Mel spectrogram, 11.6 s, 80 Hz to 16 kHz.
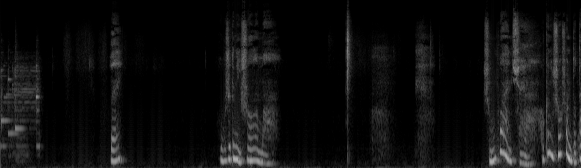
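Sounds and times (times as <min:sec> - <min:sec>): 
mobile phone ringtone for an incoming call: 0:00.0 - 0:00.9
speech: 0:02.2 - 0:02.5, 0:04.4 - 0:05.6, 0:09.8 - 0:11.6.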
